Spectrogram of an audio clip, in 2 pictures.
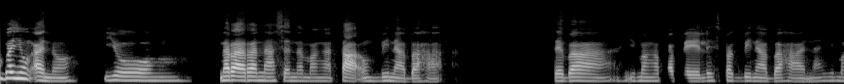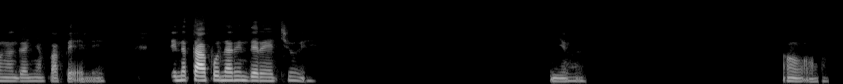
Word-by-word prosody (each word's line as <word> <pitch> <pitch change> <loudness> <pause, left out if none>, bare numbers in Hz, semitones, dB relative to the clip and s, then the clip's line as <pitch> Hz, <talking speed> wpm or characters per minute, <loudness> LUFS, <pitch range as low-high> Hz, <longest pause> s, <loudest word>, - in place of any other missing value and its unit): ba 290 +1 +8
yung 270 -3 +7
ano, 165 -3 +2 0.2
yung 175 -3 0 0.3
nararanasan 185 -2 +5
ng 170 - -5
mga 160 -1 -6
taong 160 +1 +3
binabaha? 150 -4 -3 1.1
Di 165 -1 -1
ba, 165 -1 +1
'yong 170 +1 -10
mga 165 -1 -4
papeles 155 +2 -3
'pag 175 -1 -4
binabaha 155 -3 -3
na 155 +2 -9
'yong 175 0 -9
mga 160 -1 -7
ganyang 155 0 -8
papeles 145 - -9 0.6
tinatapon 195 0 +4
na 190 - +3
rin 195 -1 -3
diretso, 175 +1 -4
eh. 160 0 -14 2.3
'Yon. 155 +2 -9 2.0
Oo. 145 -1 -8
165 Hz, 100 wpm, -22 LUFS, 155-180 Hz, 2.3 s, ba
